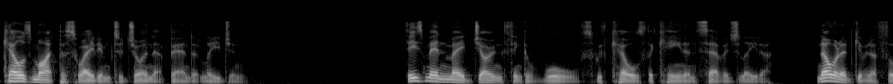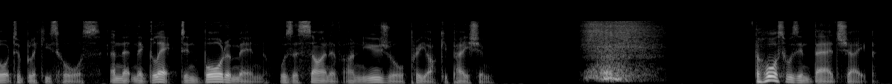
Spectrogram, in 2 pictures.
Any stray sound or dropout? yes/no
yes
